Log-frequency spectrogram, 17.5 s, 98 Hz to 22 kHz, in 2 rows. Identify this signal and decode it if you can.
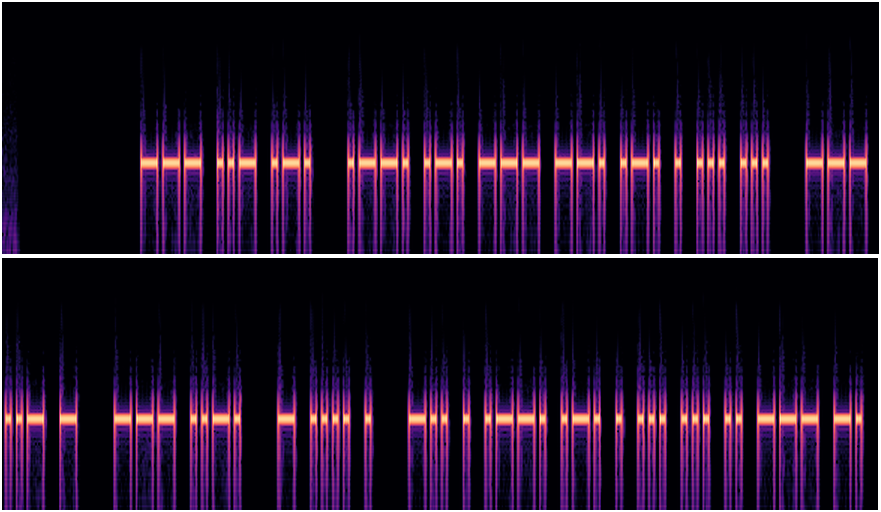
Morse code, heard as a keyed tone, about 22 wpm, 700 Hz. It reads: OUR PROGRESS OUT OF THE DEPRESSION
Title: Sentences from Top 1600 Words 22wpm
